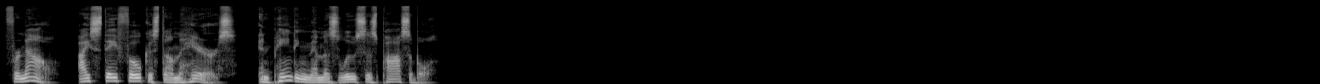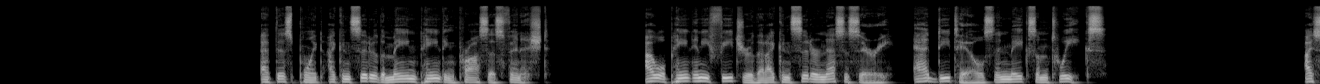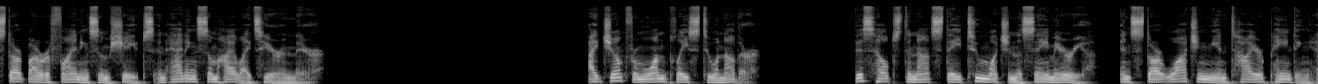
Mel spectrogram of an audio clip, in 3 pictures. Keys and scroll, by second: 0.2 n, 2.0 space, 2.8 super+space, 4.1 space, 4.8 space, 5.2 super+s, 5.4 space, 6.9 space, 8.4 space, 9.9 super+s, 10.3 End, 10.5 space, 12.3 super+Tab, 16.2 space, 22.9 2, 23.8 super+z, 26.3 5, 28.7 space, 30.6 super+space, 32.0 space, 38.9 super+z, 39.0 super+z.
